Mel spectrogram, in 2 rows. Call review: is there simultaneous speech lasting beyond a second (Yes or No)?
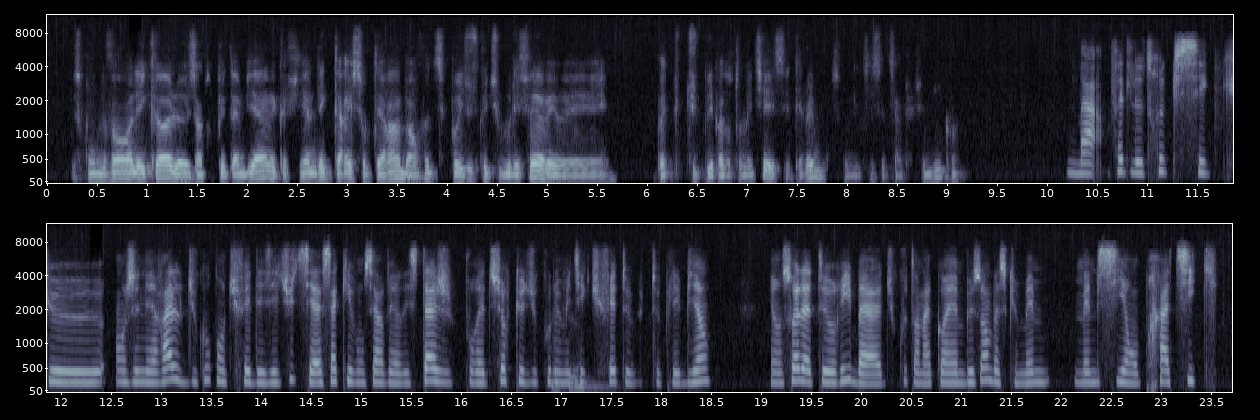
No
